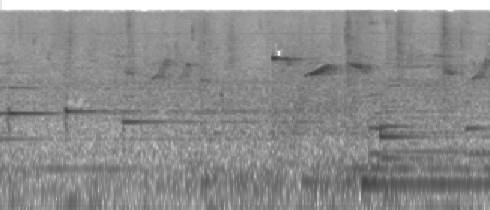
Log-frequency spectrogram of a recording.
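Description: Soft drama background score of long held notes that move to a new pitch every second or so, with a few faint bird chirps over it.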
